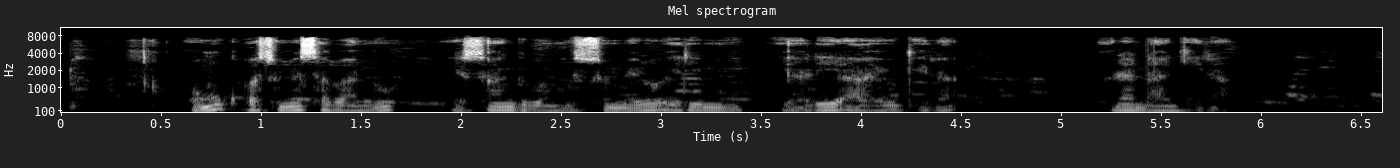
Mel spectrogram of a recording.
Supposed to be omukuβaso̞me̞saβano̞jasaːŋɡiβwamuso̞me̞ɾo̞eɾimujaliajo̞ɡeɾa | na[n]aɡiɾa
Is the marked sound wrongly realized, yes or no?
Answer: no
